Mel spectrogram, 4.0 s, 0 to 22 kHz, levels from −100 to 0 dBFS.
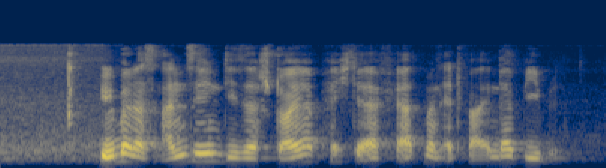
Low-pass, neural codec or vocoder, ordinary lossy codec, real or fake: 7.2 kHz; none; none; real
